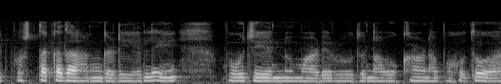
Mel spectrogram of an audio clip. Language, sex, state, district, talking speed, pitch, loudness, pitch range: Kannada, female, Karnataka, Bangalore, 85 wpm, 155 Hz, -20 LUFS, 155-170 Hz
